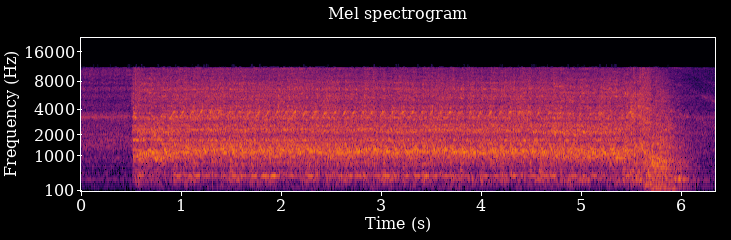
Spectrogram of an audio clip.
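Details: Ford F-350 with a newly installed 6.0L diesel, first start after adding oil and coolant. The engine catches at once and runs steady and even with no knock, squeal or rattle, then shuts off. Sounds healthy.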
